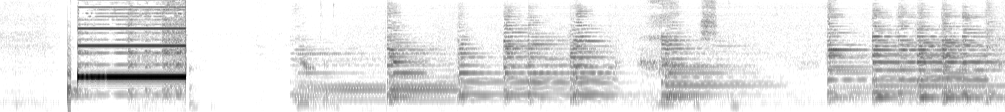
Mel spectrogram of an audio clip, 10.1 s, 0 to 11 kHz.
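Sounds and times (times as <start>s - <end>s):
test-pattern beep: 0.7s - 1.9s
ukulele playing chords: 2.9s - 10.0s.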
